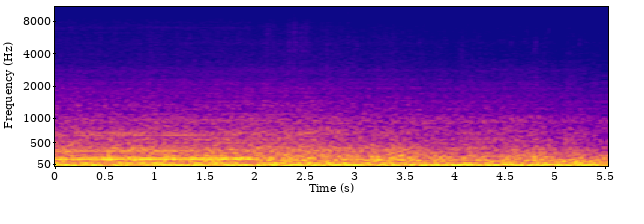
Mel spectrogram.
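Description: BMW E36 318is four-cylinder engine and road noise heard from inside the cabin while the car is driven hard on track. A steady engine note falls away about two seconds in.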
